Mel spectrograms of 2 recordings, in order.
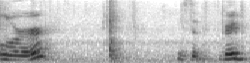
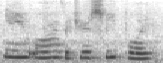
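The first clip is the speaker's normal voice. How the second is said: higher, soft cooing; 6 semitones higher, 9 dB quieter than usual. Real, not acted. Owner cooing to her huffy old rat. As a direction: reassure the grumpy rat sweetly.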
